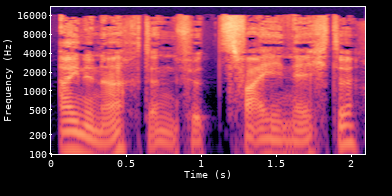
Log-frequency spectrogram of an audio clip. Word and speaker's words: Nächte: So the vowel sound changes in there. Die Nacht and zwei Nächte. – Nächte. Die Nacht and zwei Nächte. So the plural of a German word is formed by changing the sound.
